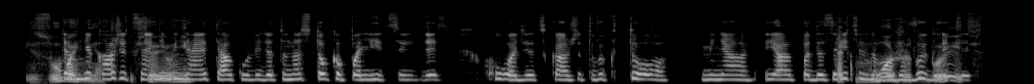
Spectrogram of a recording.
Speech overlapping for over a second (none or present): present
